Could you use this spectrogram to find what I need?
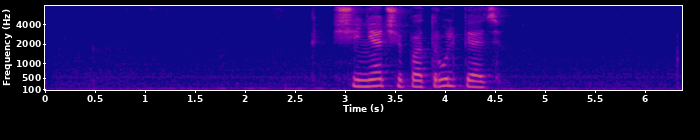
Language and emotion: Russian, neutral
